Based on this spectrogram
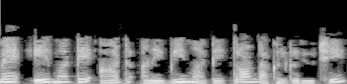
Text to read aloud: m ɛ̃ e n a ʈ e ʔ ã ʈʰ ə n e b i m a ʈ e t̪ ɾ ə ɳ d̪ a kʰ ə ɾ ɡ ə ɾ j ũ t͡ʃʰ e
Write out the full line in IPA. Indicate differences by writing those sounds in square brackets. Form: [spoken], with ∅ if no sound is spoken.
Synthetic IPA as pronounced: m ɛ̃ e [m] a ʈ e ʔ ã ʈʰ ə n e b i m a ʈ e t̪ ɾ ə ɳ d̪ a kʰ ə [l] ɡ ə ɾ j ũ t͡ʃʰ e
